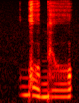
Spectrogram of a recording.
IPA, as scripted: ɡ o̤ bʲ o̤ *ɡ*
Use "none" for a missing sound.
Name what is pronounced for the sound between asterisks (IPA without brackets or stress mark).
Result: none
